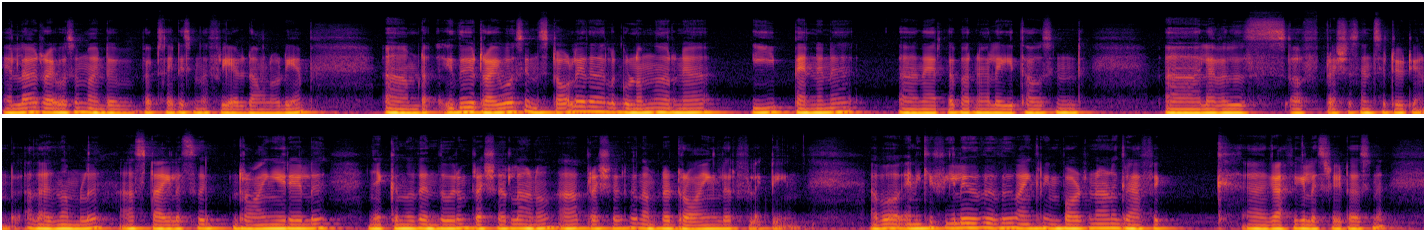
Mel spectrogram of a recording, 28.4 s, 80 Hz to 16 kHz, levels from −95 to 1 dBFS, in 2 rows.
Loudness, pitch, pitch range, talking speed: -20 LUFS, 130 Hz, 125-135 Hz, 115 wpm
